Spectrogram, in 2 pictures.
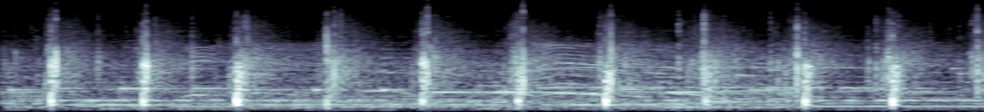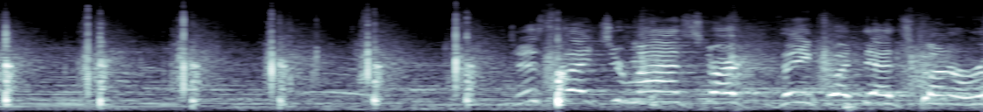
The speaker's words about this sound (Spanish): Vamos a aplaudirle.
